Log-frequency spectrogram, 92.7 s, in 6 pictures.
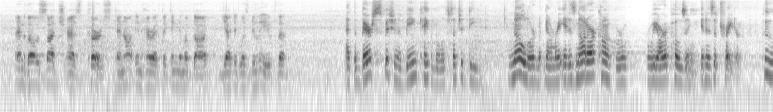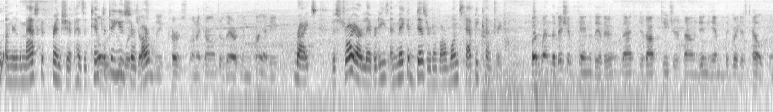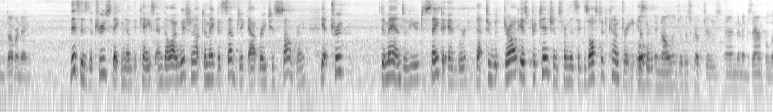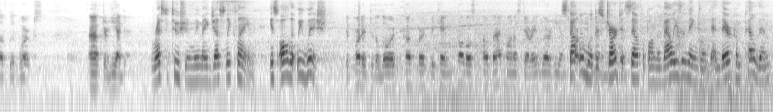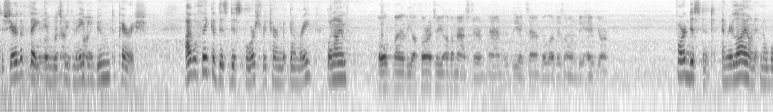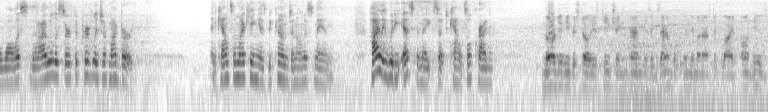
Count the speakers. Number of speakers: two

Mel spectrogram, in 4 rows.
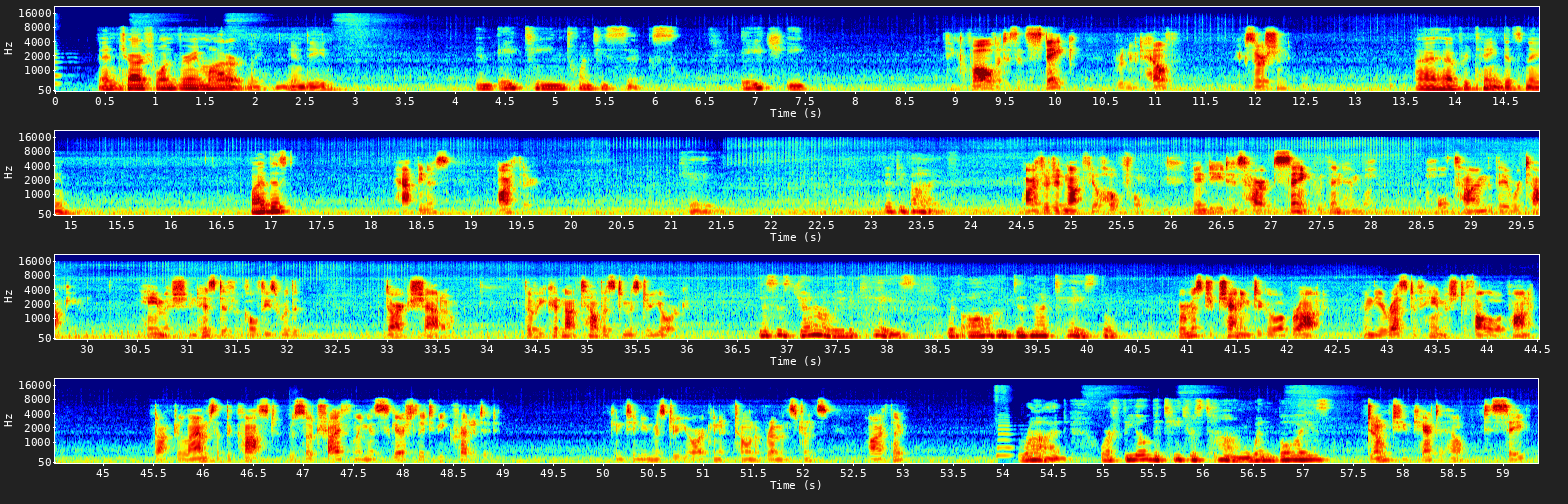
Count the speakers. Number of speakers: three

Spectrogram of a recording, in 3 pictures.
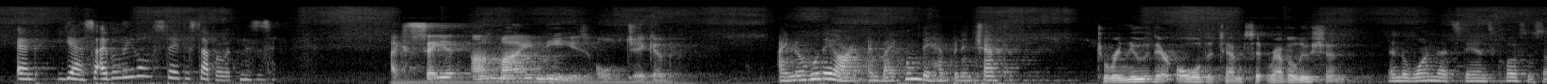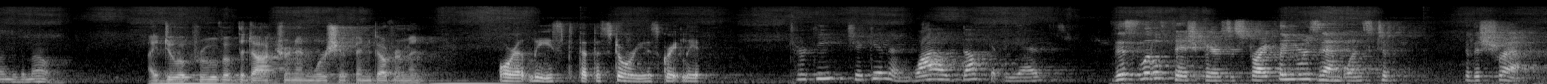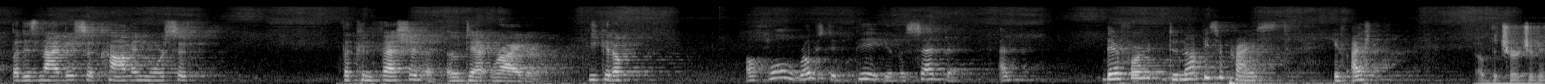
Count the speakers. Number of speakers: nine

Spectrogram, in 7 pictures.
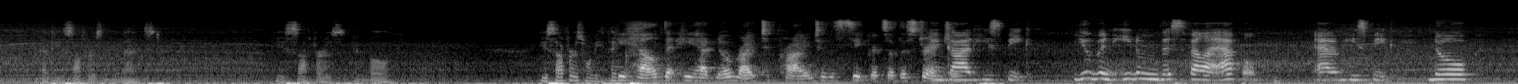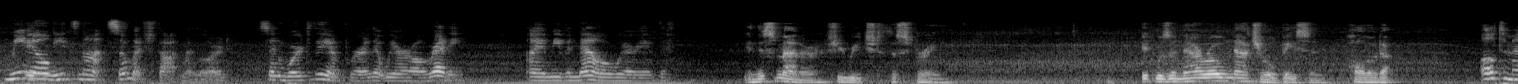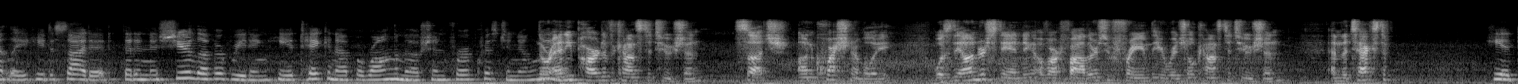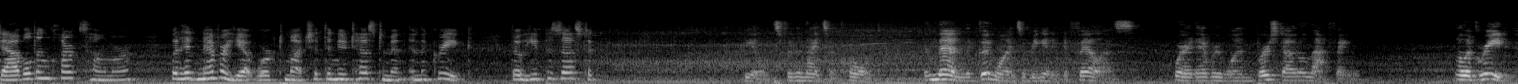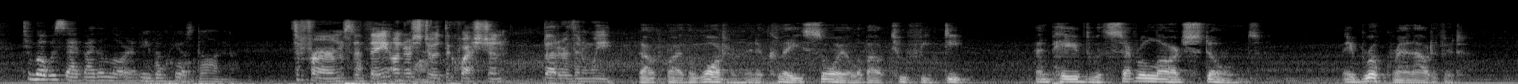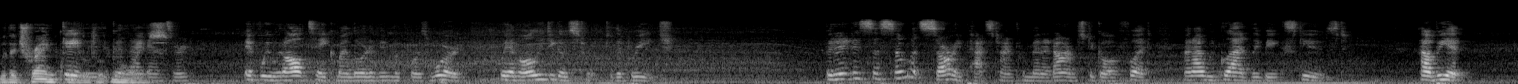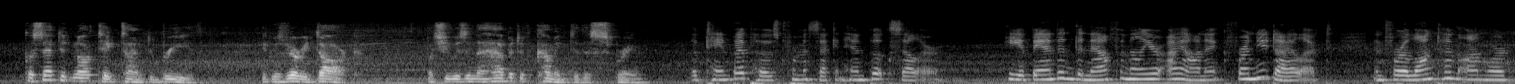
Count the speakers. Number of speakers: seven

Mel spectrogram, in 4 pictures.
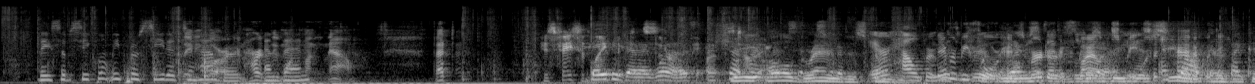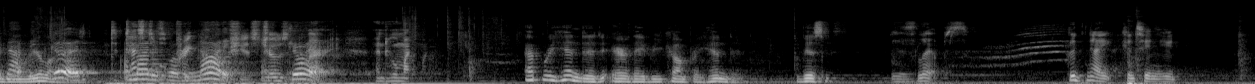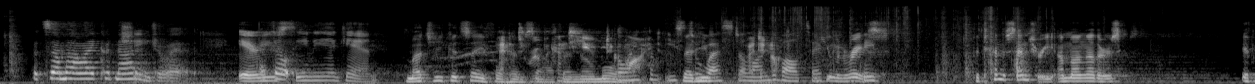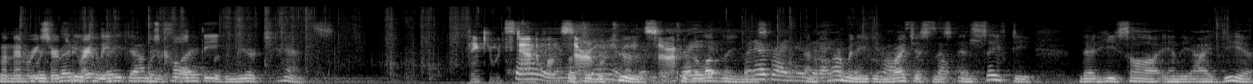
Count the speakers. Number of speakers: seven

